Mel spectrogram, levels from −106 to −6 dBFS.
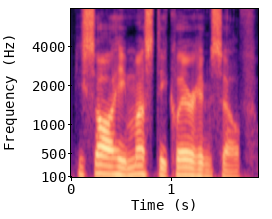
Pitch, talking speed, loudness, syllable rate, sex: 125 Hz, 190 wpm, -16 LUFS, 5.1 syllables/s, male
